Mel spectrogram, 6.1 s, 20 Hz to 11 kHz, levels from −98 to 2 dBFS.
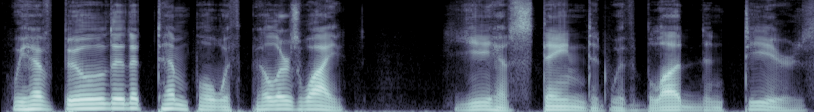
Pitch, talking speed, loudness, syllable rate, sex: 100 Hz, 155 wpm, -19 LUFS, 4.2 syllables/s, male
